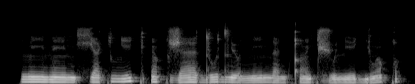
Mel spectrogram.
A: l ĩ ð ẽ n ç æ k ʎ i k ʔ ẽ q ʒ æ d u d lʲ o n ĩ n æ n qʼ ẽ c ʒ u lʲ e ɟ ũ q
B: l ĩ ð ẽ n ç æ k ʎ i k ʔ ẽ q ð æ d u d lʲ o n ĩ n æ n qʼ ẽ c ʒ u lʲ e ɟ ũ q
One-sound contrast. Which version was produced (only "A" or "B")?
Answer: A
